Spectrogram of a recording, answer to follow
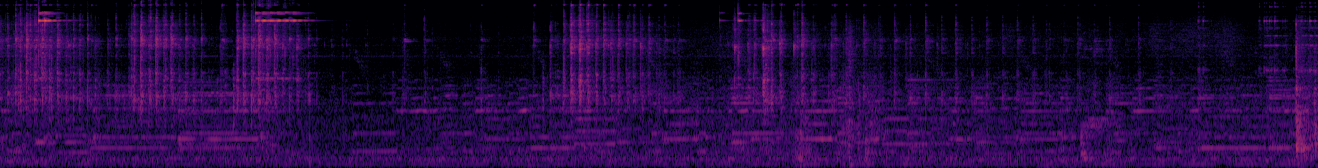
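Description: A dog nudging a bell with its face, setting it jingling in about five short bursts, the first three close together and the loudest, two fainter ones a few seconds later. Faint background music runs underneath.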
